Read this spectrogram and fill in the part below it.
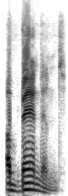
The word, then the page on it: abandoned: American English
